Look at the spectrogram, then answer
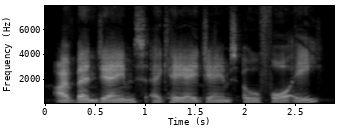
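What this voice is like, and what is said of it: Put-on British accent. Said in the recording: “do the British voice”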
